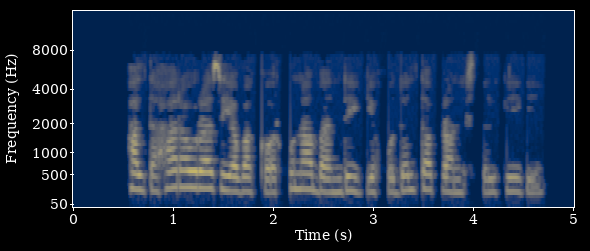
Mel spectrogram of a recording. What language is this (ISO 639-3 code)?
pus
